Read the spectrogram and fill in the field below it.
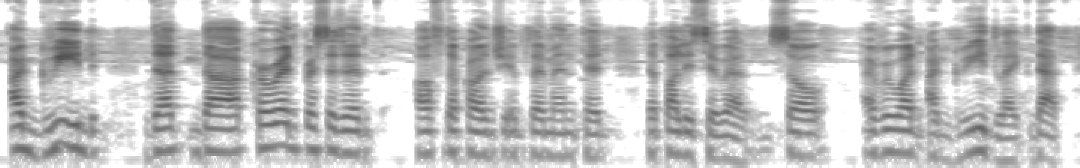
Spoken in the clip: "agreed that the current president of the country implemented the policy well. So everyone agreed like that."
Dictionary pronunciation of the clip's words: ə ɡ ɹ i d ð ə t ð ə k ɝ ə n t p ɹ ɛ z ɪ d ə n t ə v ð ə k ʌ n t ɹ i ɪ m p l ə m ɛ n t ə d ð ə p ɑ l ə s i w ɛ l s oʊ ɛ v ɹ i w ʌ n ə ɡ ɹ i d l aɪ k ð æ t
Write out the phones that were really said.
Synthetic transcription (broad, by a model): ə ɡ ɹ i d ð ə t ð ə k ɝ ə n t p ɹ ɛ s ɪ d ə n t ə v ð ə k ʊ n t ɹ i ɪ m p l ə m ɛ n t ə d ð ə p ɑ l ə s i w ɛ l s oʊ ɛ v ɹ i w ʌ n ə ɡ ɹ i d l aɪ k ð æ t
